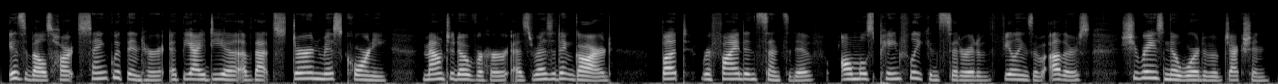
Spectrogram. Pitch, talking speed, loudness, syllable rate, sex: 225 Hz, 175 wpm, -20 LUFS, 5.6 syllables/s, female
